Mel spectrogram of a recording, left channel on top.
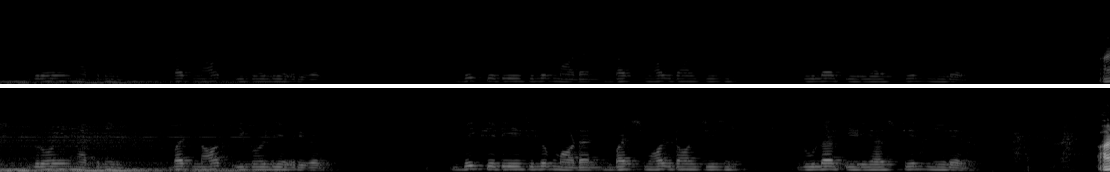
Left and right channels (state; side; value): quieter; left; 19.8 dB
